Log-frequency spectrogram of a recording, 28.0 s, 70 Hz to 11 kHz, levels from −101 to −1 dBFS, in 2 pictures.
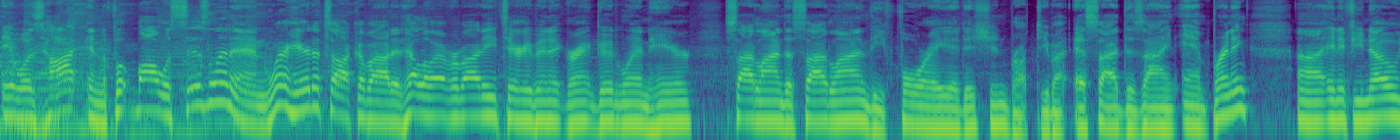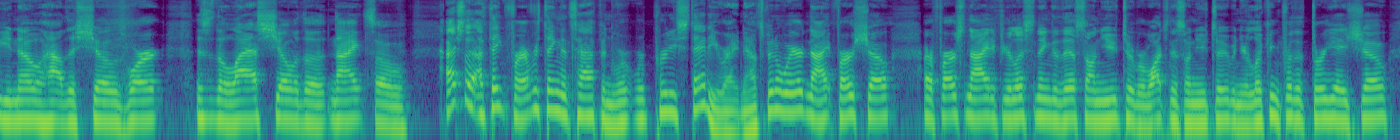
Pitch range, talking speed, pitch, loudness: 130-160 Hz, 210 wpm, 145 Hz, -24 LUFS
